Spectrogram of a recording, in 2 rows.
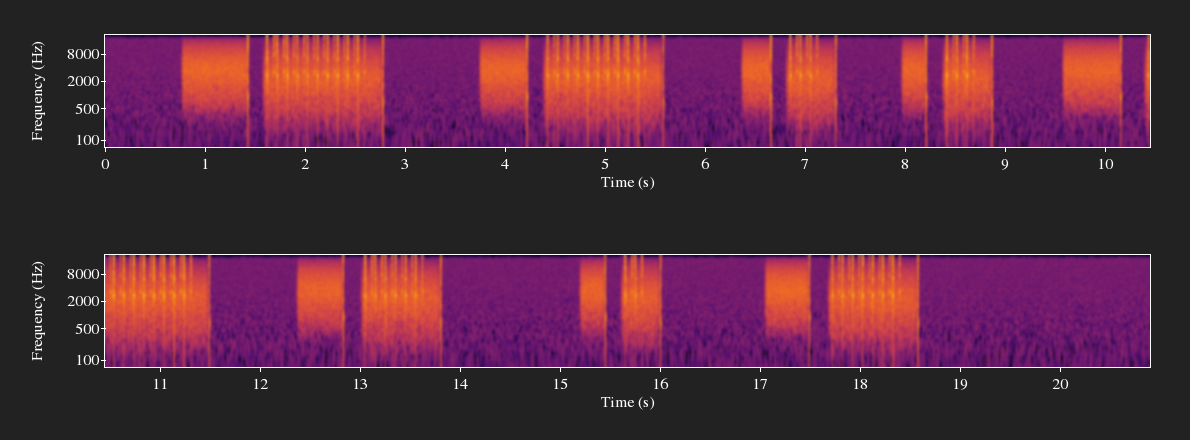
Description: Pulse dialling, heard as a rotary dial, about 10 pulses a second. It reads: 0 0 3 3 9 6 2 7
